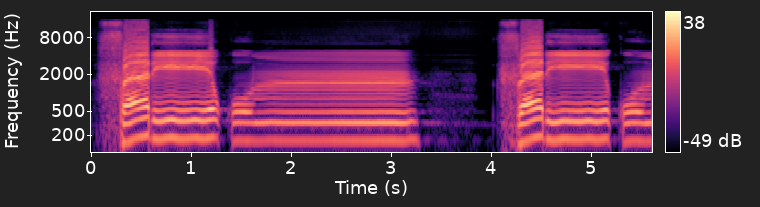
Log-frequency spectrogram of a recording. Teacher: tanwinnya masuk kepada huruf Mim dan diganti bunyi suara mim · ditahan suara mnya sepanjang dua harakat karena disertai dengan gunah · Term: Idgham bhunah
